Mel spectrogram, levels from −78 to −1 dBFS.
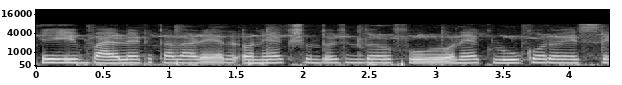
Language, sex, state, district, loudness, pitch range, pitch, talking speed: Bengali, female, Assam, Hailakandi, -13 LUFS, 230-245 Hz, 240 Hz, 140 wpm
